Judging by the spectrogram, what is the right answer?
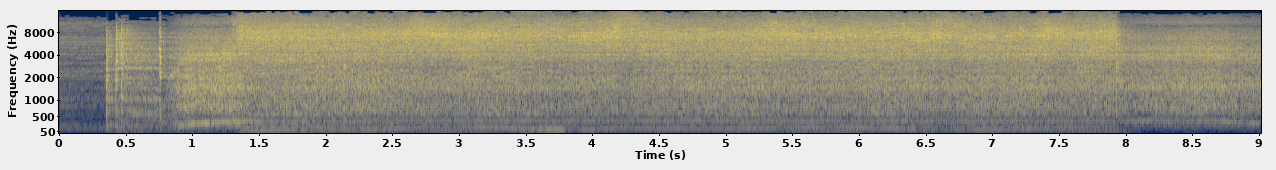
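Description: Hammer union grinder's powered thread-cleaning brush scrubbing the inside threads of a number 4 union nut, with the attached dust vacuum running. After a couple of clicks the motor spins up about a second in; a harsh scrubbing noise with a steady hum and a low tone rising and falling about once a second, until the scrubbing stops about eight seconds in and the hum winds down.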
